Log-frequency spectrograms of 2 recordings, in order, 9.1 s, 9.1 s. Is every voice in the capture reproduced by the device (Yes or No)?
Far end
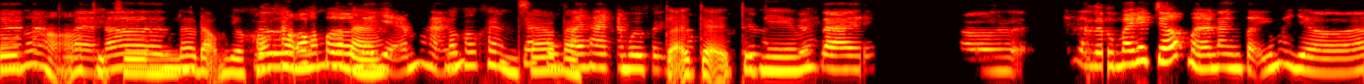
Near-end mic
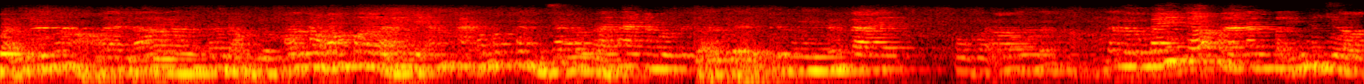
No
